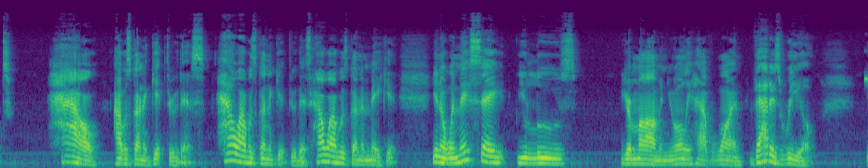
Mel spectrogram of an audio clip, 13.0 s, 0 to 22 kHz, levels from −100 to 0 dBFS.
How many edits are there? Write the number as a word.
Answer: two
